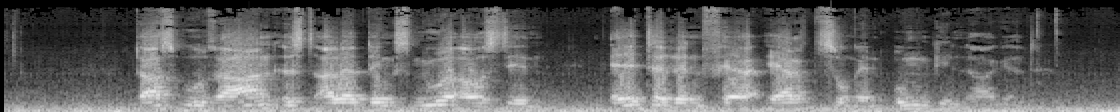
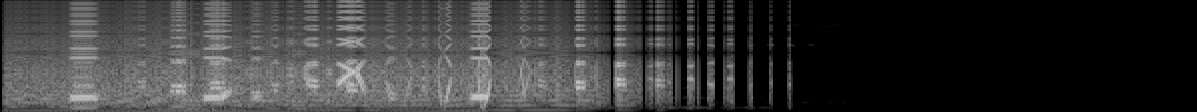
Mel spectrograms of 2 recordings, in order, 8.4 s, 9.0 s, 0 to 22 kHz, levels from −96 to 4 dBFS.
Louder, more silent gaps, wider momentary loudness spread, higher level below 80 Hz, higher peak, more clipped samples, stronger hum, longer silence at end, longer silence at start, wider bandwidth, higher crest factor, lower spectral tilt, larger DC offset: first, -12 LUFS vs -24 LUFS; neither; second, 14 LU vs 18 LU; first, -22 dBFS vs -68 dBFS; about the same, 0 dBFS vs -2 dBFS; neither; neither; second, 0 s vs 3.5 s; about the same, 0.05 s vs 0 s; second, 17 kHz vs over 20 kHz; second, 12 dB vs 26 dB; first, -4 dB/octave vs 0.5 dB/octave; neither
